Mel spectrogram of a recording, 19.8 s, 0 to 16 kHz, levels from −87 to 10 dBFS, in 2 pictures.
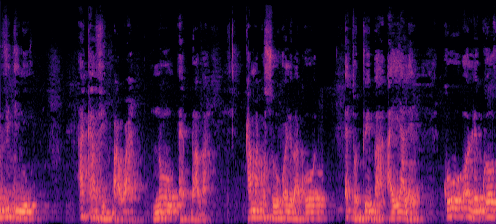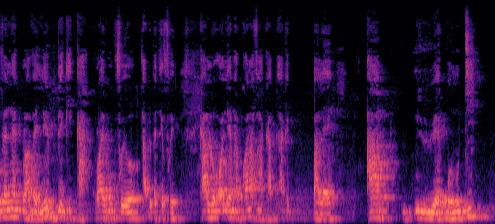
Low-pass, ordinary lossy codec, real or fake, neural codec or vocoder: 14.4 kHz; AAC, 48 kbps; fake; vocoder, 44.1 kHz, 128 mel bands every 512 samples, BigVGAN v2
